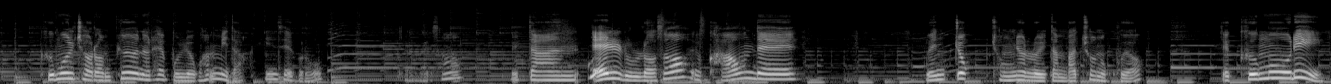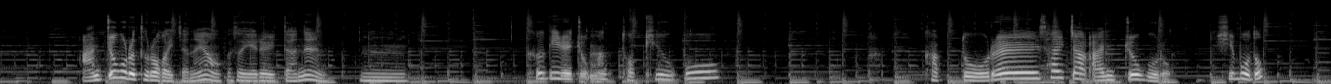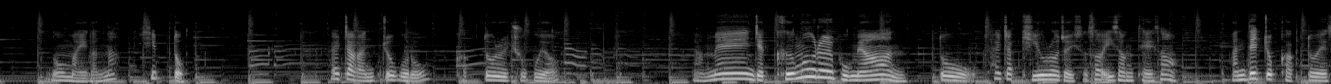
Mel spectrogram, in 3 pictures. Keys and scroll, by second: 17.0 super+z.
